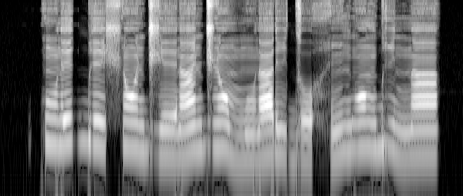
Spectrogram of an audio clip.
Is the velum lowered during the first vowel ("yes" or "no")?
yes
